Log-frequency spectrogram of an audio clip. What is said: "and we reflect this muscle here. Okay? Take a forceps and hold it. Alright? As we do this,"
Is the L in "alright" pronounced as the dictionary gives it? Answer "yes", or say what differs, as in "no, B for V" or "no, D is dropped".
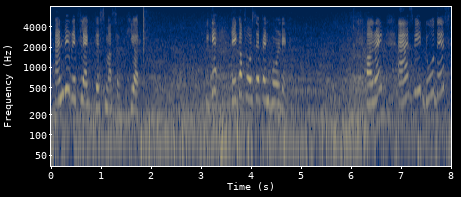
yes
